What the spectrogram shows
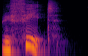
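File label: "refit", English, uk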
